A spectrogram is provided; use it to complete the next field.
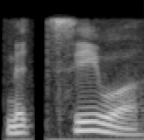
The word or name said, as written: Mits'iwa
